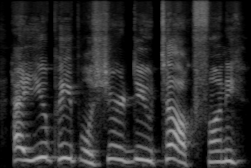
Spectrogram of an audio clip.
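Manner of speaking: high-pitched teasing call; mocking. Navy sailor teasing foreigners about their speech, mocking. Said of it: "as I'm making fun of".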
